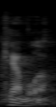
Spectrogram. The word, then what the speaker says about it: Kamala: In fairness, Chuck Schumer mispronounced Kamala Harris's name over and over.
